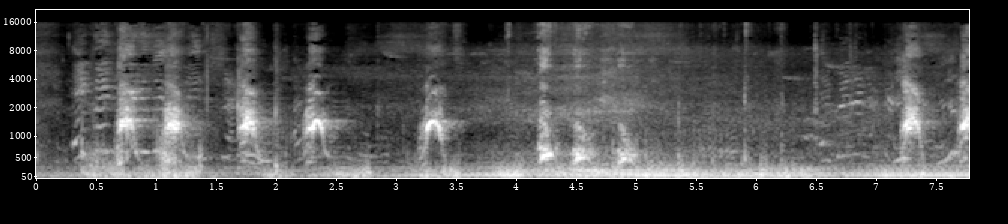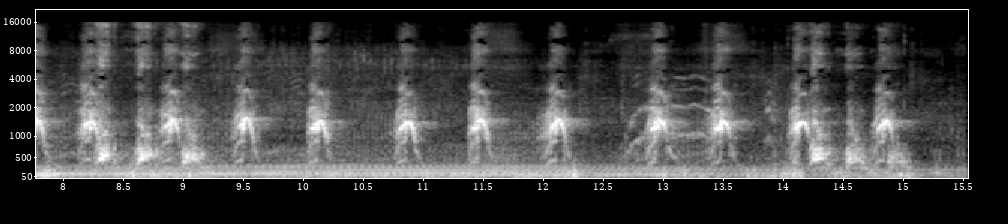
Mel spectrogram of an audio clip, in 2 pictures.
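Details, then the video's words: Chihuahua in Burgerveen guarding an eel sandwich, giving a long run of sharp, high yapping barks, singly and in quick pairs and triplets, about twenty in all, over a low household rumble with faint voices early on. "Chihuahua en bewaakster van broodje paling"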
